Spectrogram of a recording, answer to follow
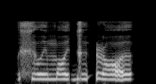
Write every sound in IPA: xʲ o ɪ̯ m ɔ ɪ̯ ɡ ɨ ʔ ɭ ɔ ə̯

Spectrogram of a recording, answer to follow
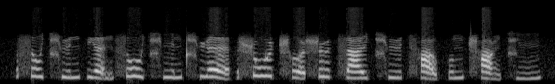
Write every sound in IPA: s ɤ˥ t͡ɕʰ y˧˥ n p j ɛ̰˨˩ n s o˥˩ ʊ̯ t͡ɕʰ i˧˥ n t͡ɕʰ ɥ ɛ˥˩ | ʂ o˥ ʊ̯ ʈ͡ʂʰ ɤ̰˨˩ ʂ ɻ̩˥˩ t͡s a˧˥ ɪ̯ t͡ɕʰ y˧˥ t͡sʰ ɑ̰˨˩ ʊ̯ k ʊ˧˥ ŋ ʈ͡ʂʰ ɑ̰˨˩ ŋ t͡ɕ i˧˥

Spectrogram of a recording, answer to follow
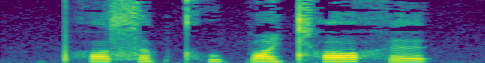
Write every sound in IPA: pʰ ɒ s a p kʰ u p ɑ cʰ ɒ h ɛ

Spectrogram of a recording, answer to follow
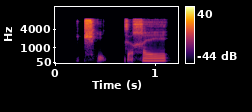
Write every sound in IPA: ʈ͡ʂʰ ḭ kː ə̰ χ e

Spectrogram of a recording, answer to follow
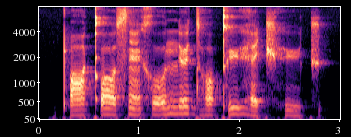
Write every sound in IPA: pʼ ɑ˨ kʼ ɔ˨ s ɛ̃˨ x o˨˦ n ø˦ dʱ ɔ˨ kʼ y˦ ɦ ɛ˨ t͡ʃ h y˨ t͡ʃ

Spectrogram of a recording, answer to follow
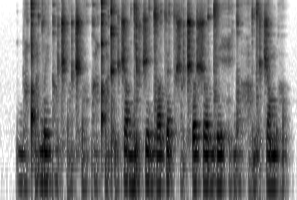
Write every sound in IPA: b o̤ qʼ o̤ d w i k ɔ̤ t͡ʃʼ o̤ t͡ʃʼ o̤ k ɔ̤ qʼ o̤ kʼ i̤ t͡ʃ ɔ ɡ d j o̤ t͡ʃ i d͡z ɔ t͡s ə˞ t͡s ʃ o̤ t͡ʃʼ o ʃ o d͡z i h i̤ ɡ o̤ h ɔ̤ d͡z i̤ t͡ʃ ɔ m b ɔ̤

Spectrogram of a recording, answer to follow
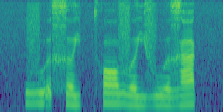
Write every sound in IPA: v ṵ˧˨ ə̯ x ə˨˩ j t̪ʰ ɔ˧ v ə˨˩ j v u˨˩ ə̯ ɣ a˦˥ k̚

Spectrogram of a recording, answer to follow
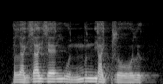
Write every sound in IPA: l a˩˦ j l a˥˩ j l ɛː˦˥ ŋ w u˩˦ n m u˧ n j a˩˦ j p l oː˩˦ l ɯ˨˩ k̚

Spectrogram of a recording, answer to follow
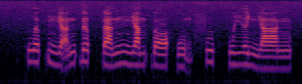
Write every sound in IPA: k w ə˦˥ p̚ ɲ a̰˧˥ n ɗ ə˦˥ p̚ ɗ a˨˦ n ɲ a˧ m ɗ ɔ˧ h w ṵ˧˨ m f u˦˥ p̚ h w i˧ ə̯ ɲ a˧ ŋ

